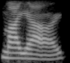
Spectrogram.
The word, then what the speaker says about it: Maillard: Well, you know, it's spelled M-A-I-L-L-A-R-D, and it's pronounced Maillard. Or okay. You can say Maillard.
